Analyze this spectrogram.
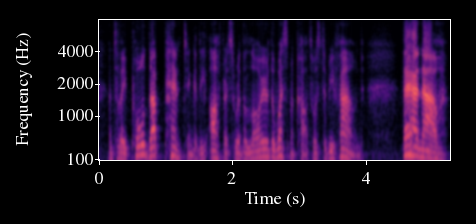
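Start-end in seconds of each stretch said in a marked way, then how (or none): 4.6-5.2 louder, crowing in triumph; a touch of breathless triumph; triumphant cry. A narrator's reading. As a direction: crow over the winning. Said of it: "cried the Admiral in triumph".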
